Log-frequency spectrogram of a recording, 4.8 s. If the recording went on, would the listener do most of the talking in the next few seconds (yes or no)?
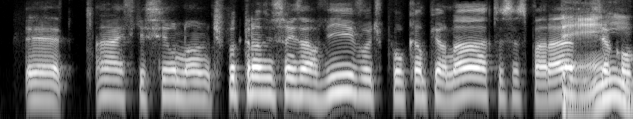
yes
